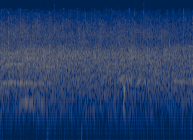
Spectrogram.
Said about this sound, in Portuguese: Pode aplaudir, Jesus.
